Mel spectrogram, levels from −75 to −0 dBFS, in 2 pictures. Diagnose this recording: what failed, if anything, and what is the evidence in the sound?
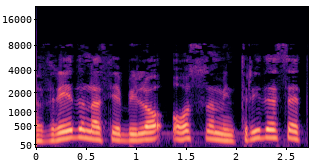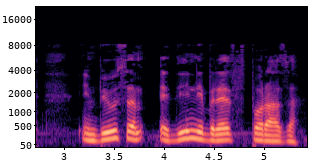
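The speech sounds dull and watery from start to finish, with nothing above about 8.3 kHz, so the s sounds lose their sharp top and swirl. Both symptoms point to the codec stage, most likely MP3 compression at a low bitrate, around 32 kbps. Short of bits, the encoder cuts the treble at a fixed point and drops weaker frequency lines that flicker between frames, which leaves the damage plainly audible.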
